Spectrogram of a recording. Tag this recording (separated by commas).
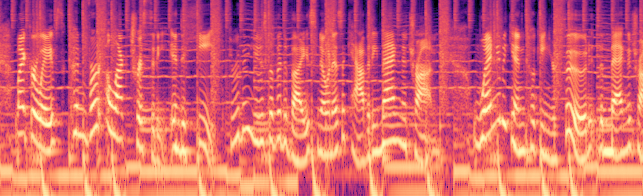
Music, Speech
